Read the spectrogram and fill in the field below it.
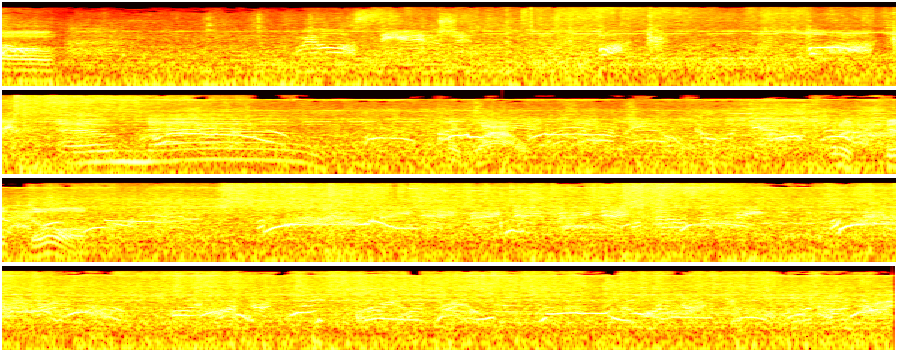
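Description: A woman shouts in panic over a headset radio.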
